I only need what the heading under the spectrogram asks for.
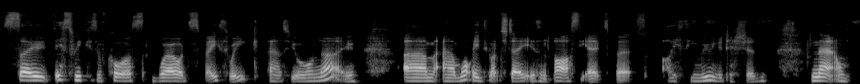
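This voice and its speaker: A woman hosting a live science webinar, speaking in a low, welcoming voice. The sound is dry and close, with no room around it. She explains things clearly and invites her audience in. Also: normal speed, a little mellow, dry recording. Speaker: host and postdoctoral researcher. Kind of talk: friendly live webinar presenting.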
